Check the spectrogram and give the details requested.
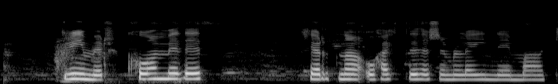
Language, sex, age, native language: Icelandic, female, 15, Icelandic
